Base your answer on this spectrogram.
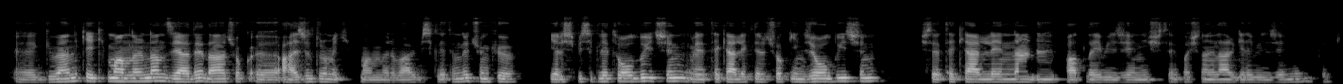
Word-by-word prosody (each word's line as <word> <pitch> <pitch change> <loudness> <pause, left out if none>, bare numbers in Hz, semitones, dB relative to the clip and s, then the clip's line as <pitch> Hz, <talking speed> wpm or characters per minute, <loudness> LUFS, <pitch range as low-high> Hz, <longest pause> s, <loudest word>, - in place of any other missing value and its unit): Eee, 110 -1 -6
güvenlik 130 +8 0
ekipmanlarından 150 +1 +4
ziyade 135 +1 +4
daha 135 +1 +5
çok, 135 -2 -6
eee, 115 - 0
acil 110 +4 +1
durum 125 -2 -2
ekipmanları 110 - -6
var 110 0 -2
bisikletimde 125 +7 -3
çünkü 130 -3 -3 0.3
yarış 120 +1 -1
bisikleti 140 +2 -2
olduğu 140 +2 +4
için 150 0 +3
ve 115 0 -1
tekerlekleri 120 +1 +1
çok 125 +1 -3
ince 125 +2 +1
olduğu 140 +1 +2
için, 150 0 +2 0.4
işte, - - -3
tekerleğin 120 0 +1
nerede 120 -1 0 0.3
patlayabileceğini, 110 0 -3
işte, 110 +1 -9
başına 115 +1 -6
neler 115 0 0
gelebileceğini 115 +5 -8
pek 120 - -21
125 Hz, 145 wpm, -26 LUFS, 115-140 Hz, 0.4 s, daha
